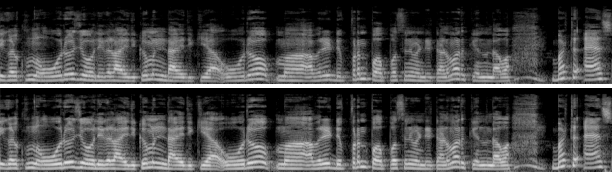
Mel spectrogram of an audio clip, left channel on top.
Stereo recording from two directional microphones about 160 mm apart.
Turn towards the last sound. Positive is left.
turn(degrees=-30)  # may be behind; listen again after turning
